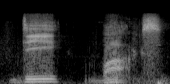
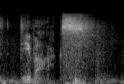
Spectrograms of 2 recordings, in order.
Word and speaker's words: D-Vox: says, just a tip, you pronounce his name like this, D-Vox, D-Vox, D-Vox. So there you go. I won't forget, it's D-Vox.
